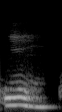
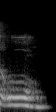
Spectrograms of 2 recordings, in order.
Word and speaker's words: Om: came in the universe was Om, and it has like three syllables. So A represents the waking state or the beginning. U represents the dream state or the middle, and M states the deep sleep state or the end in the causal transcendental region.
